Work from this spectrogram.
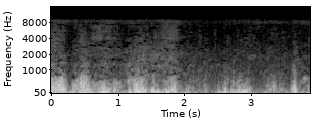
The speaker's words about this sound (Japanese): あの、一応ピンマイクに、スポンジ、ウィンドガードつけてますけど、どうでしょうか風の音入ってますでしょうかあの、僕はちょっと今聞けないからわかんないんですけど、僕の耳はね、今ね、すごい風の音でビュービューって言ってるだけ。全然周りの音が聞こえない。風の音ばっか。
